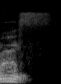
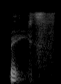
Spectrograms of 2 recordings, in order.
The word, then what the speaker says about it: bass: bass. The bass. The bass. The bass. Yes, it's the bass. That's the correct pronunciation.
